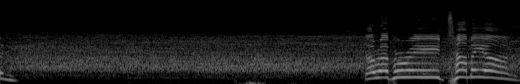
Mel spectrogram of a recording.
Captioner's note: crowd cheering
